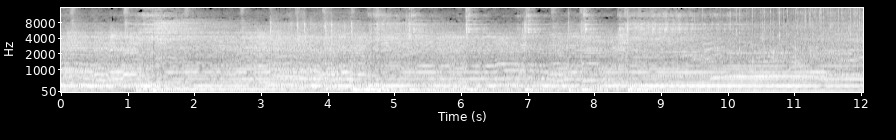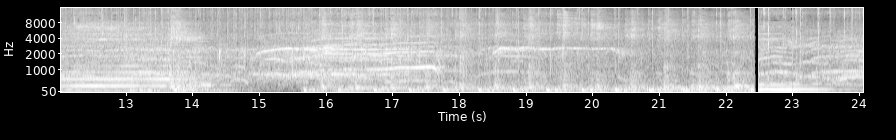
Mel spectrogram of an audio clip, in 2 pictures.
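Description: Live rock band of electric guitars, bass guitar and drums ending a song on a long held chord. About 14 seconds in the band stops and the audience cheers, whoops and applauds, with an abrupt cut in the sound near the end.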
